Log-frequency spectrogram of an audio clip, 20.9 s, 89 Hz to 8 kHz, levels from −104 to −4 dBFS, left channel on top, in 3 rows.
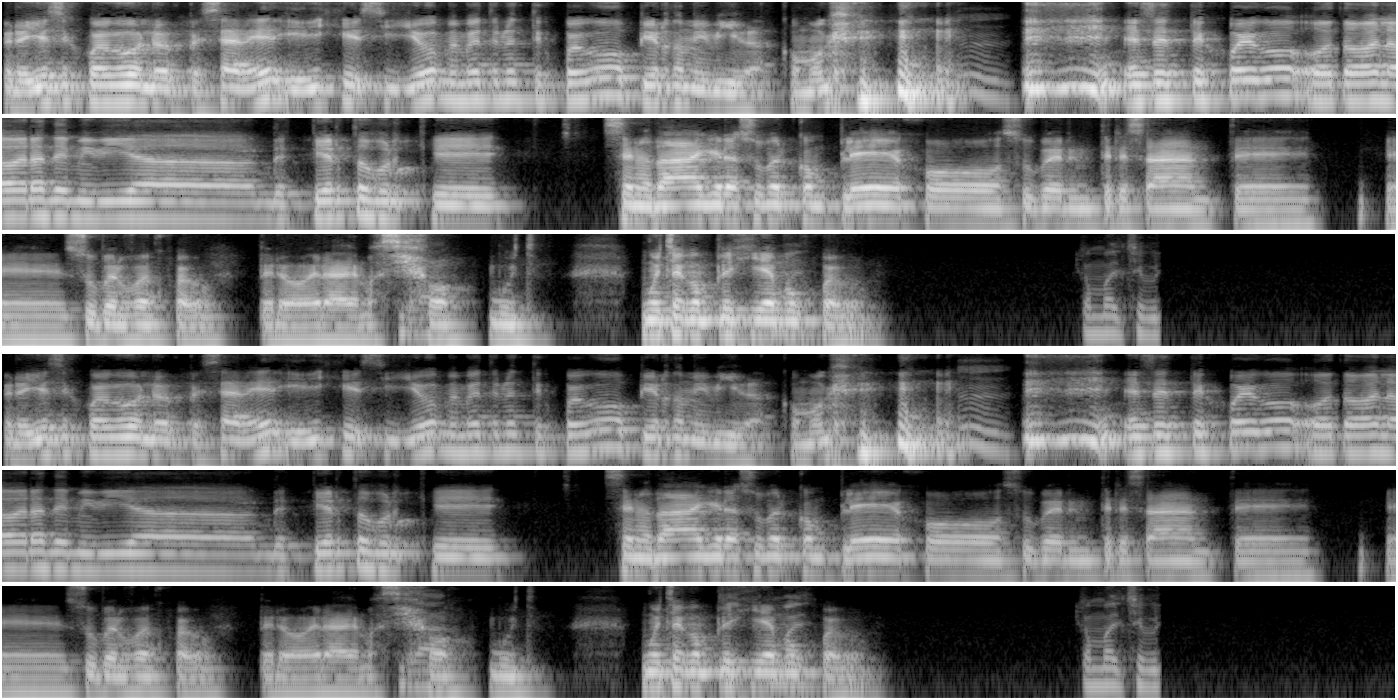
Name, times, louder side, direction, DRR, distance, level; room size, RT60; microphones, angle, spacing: voice 1, 0.0-4.8 5.1-9.5 10.0-13.5 13.9-18.2, left 6 dB, 75° left, 0.4 m, -25 dB
voice 2, 4.8-5.1 16.0-16.3 17.5-18.0 19.3-19.7, right 1 dB, 15° right, 1.0 m, -41 dB
head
